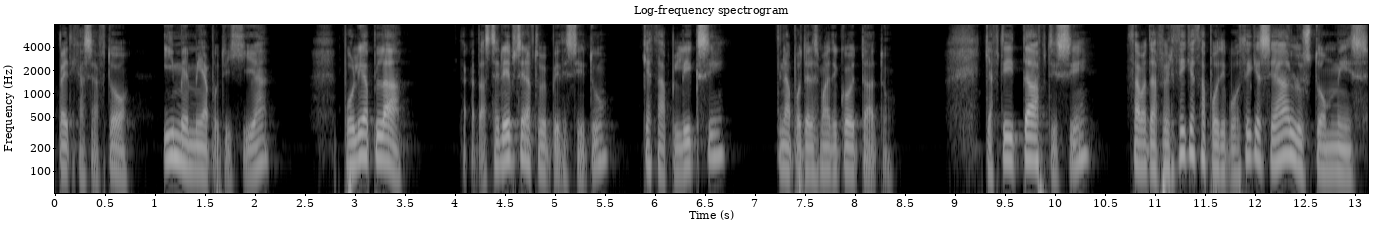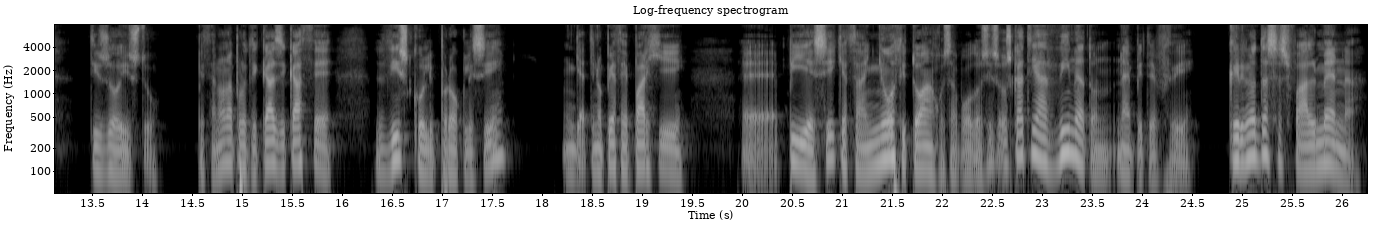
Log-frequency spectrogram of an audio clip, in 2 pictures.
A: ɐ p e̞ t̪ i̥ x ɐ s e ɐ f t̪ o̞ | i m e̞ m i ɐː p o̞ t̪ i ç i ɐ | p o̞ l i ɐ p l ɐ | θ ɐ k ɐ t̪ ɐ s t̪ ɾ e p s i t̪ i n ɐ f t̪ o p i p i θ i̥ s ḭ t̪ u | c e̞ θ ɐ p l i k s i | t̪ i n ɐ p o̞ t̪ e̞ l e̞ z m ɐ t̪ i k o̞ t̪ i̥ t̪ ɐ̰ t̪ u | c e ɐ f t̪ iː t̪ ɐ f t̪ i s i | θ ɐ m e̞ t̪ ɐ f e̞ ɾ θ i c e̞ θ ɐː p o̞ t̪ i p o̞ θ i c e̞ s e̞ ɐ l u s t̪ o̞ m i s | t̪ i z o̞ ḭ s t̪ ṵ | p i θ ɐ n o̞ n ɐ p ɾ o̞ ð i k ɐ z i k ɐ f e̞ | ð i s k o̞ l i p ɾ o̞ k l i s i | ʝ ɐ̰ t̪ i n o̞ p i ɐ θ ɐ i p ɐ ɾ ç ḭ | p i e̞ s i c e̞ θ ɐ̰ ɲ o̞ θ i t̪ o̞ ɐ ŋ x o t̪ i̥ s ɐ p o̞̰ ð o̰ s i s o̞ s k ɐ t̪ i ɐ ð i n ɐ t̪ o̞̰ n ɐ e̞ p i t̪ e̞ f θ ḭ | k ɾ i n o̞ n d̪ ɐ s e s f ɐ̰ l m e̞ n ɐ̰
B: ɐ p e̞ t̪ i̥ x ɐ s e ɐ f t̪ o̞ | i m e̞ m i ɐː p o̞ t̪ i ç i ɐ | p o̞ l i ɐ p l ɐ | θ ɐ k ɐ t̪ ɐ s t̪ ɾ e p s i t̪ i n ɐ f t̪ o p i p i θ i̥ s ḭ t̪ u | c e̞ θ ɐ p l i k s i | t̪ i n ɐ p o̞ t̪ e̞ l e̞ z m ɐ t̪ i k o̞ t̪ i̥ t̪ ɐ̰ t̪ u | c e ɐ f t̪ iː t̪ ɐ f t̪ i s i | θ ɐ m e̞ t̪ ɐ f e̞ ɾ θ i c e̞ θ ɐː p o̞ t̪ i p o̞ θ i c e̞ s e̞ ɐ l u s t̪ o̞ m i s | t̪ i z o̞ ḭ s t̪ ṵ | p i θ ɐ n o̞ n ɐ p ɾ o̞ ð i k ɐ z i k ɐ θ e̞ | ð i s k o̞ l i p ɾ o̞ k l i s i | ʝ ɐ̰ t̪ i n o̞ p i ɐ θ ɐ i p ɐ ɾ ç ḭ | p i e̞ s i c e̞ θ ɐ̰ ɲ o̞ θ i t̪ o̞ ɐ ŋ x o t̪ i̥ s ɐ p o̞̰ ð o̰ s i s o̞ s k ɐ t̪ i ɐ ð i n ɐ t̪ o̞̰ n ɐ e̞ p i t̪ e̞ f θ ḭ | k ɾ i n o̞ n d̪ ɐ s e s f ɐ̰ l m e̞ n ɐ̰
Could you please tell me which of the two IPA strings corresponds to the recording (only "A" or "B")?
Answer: B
